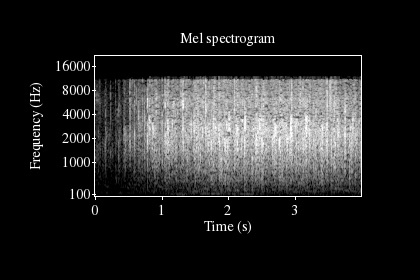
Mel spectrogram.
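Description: A video game crowd breaks into sustained applause that swells in the first second and keeps going steadily, dense clapping with some cheering mixed in.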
